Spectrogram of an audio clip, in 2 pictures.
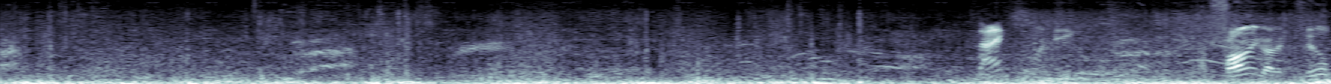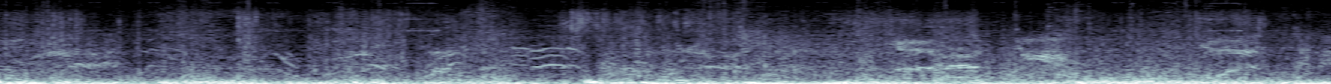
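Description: Gunfire and blasts from a video game rattle throughout.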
